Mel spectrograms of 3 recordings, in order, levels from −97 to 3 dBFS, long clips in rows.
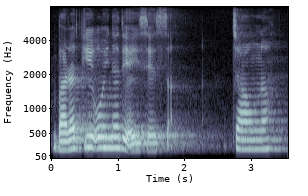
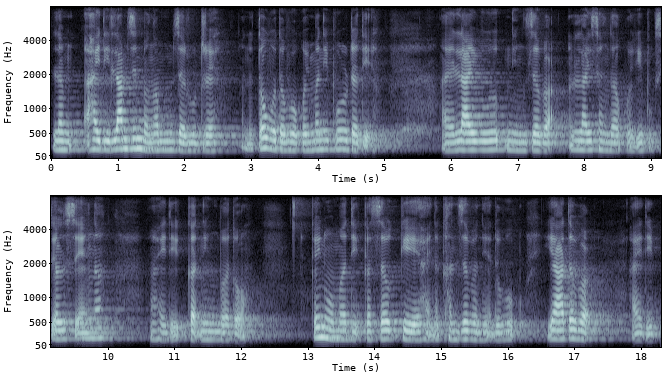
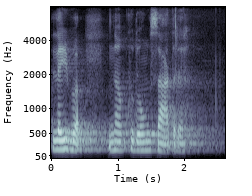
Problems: background conversations at intervals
